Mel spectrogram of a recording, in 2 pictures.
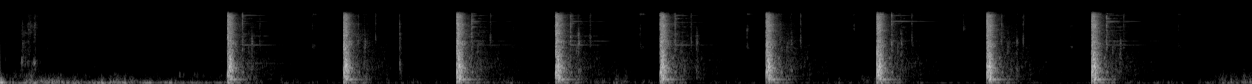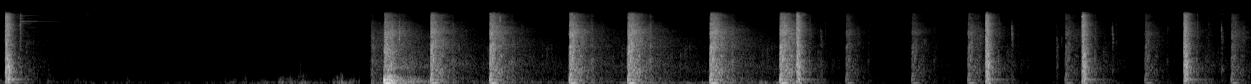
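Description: A micro 9mm pistol fired at a shooting drill: about ten sharp, loud shots evenly spaced, a pause of a few seconds, then a faster string of a dozen or so cracks, with no talking.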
